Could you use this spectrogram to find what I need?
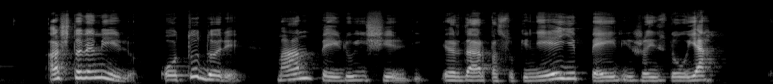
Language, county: Lithuanian, Marijampolė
